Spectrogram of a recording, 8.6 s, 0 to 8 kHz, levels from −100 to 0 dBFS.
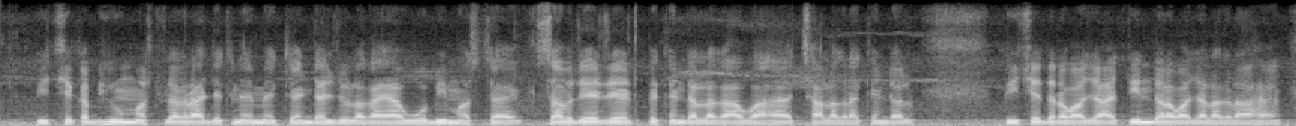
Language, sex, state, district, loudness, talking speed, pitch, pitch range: Hindi, male, Bihar, Araria, -14 LUFS, 270 wpm, 120 Hz, 120-125 Hz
